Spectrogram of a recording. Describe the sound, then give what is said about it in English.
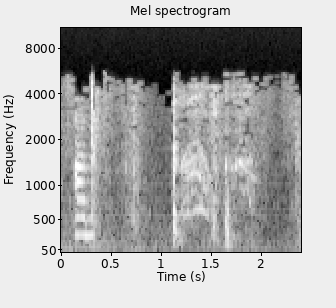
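A few short, harsh coughs, spaced irregularly, with some throaty, voiced sounds between the bursts. “Yeah, I talk a lot before the show and after, and right now, because I can't hit my cough button, I'm trying to talk fast to get all this information out.”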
